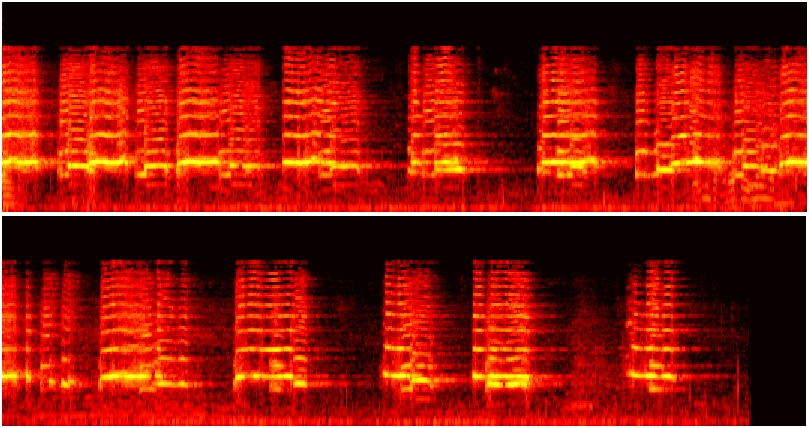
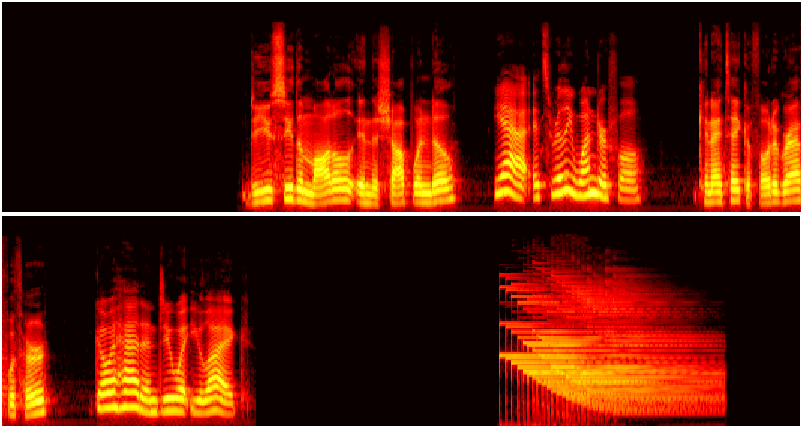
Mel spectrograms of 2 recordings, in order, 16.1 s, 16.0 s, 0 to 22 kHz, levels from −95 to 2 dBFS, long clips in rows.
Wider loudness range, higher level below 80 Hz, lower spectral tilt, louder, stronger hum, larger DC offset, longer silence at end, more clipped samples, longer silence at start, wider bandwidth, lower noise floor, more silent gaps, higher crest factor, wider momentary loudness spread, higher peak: second, 4 LU vs 8 LU; first, -60 dBFS vs -76 dBFS; second, 0.5 dB/octave vs -6 dB/octave; second, -25 LUFS vs -22 LUFS; neither; neither; first, 1.25 s vs 0.85 s; neither; second, 0 s vs 2.45 s; second, 10 kHz vs 13.5 kHz; about the same, -62 dBFS vs -61 dBFS; second, none vs 10.53-12.94 s; about the same, 18 dB vs 16 dB; about the same, 14 LU vs 12 LU; about the same, -8 dBFS vs -8 dBFS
